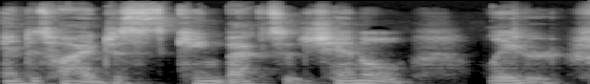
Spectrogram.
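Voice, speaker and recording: This man has a medium pitch and a bright, sharp tone. Vocal fry runs through his speech. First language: not English. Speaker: vlogger sharing personal experience. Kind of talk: personal monologue. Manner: halting, many fillers.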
